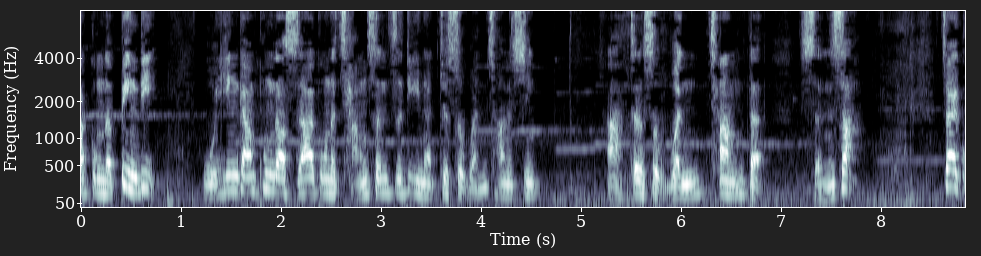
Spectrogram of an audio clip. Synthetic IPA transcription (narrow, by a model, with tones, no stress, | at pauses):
kʊ˥ŋd̪ə˨pi˥˧ŋli˥˩ | wɔ˨˩i˥ŋk̪ɑ˥ŋpʰʊ˥˧ŋt̪ɑ˥˩ʊʂɻ̩˧˥ɐ˞˥˧kʊ˥ŋd̪ə˨ʈ͡ʂʰɑ̰˧˥ŋʂə˥ŋʈ͡ʂɻ̩˥t̪i˥˩nə˩t͡ɕjo˥˧ʊʂɻ̩˥˩wə̰˧˥nʈ͡ʂʰɑ˥ŋɕi˥n | ɐ̰˨ʈ͡ʂɤ˥˩ɡə˩ʂɻ̩˥˩wə˧˥nʈ͡ʂʰɑ˥ŋd̪ə˨ | ʂə̰˧˥nʂa˥˩ | t͡sa˥˩ɪk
